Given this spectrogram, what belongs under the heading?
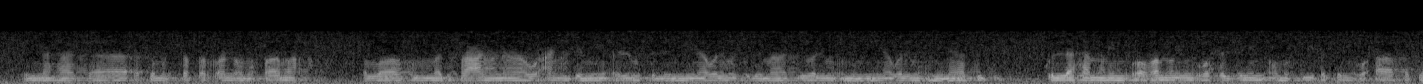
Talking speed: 90 wpm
